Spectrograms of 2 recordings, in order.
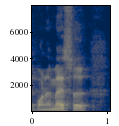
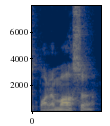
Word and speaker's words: Bonamassa: I always used to say Bonamassa, but I believe it's Bonamassa.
